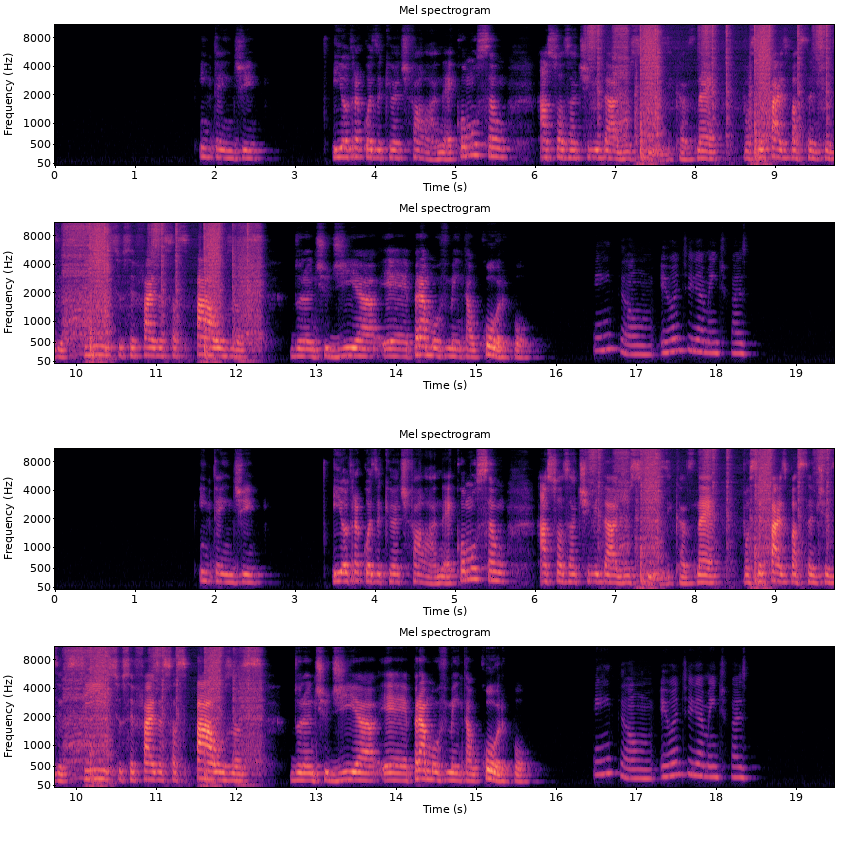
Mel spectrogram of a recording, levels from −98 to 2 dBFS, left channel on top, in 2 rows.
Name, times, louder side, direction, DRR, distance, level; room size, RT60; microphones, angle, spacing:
voice 1, 1.8-2.5 3.5-8.3 8.6-12.3 12.7-15.6, right 3 dB, 75° right, 0.7 m, -31 dB
sound 1, 6.6-7.6 8.0-9.0 9.3-10.4 10.9-12.3, left 3 dB, 45° left, 1.0 m, -35 dB
voice 2, 16.5-18.4, right 1 dB, 20° right, 0.3 m, -42 dB
2.8 x 2.5 x 3.5 m
head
